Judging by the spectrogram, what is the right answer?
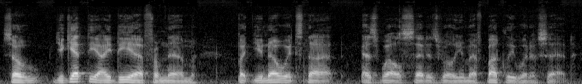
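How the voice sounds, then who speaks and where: Deep-voiced, folksy male interviewer. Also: fairly even intonation, normal speed, a little mellow. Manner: rambling, folksy, self-deprecating. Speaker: interview host. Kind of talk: casual conversational interviewing.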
